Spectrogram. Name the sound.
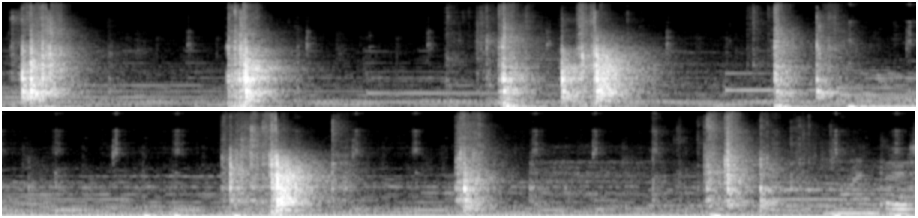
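chopping vegetables on a slant with a knife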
